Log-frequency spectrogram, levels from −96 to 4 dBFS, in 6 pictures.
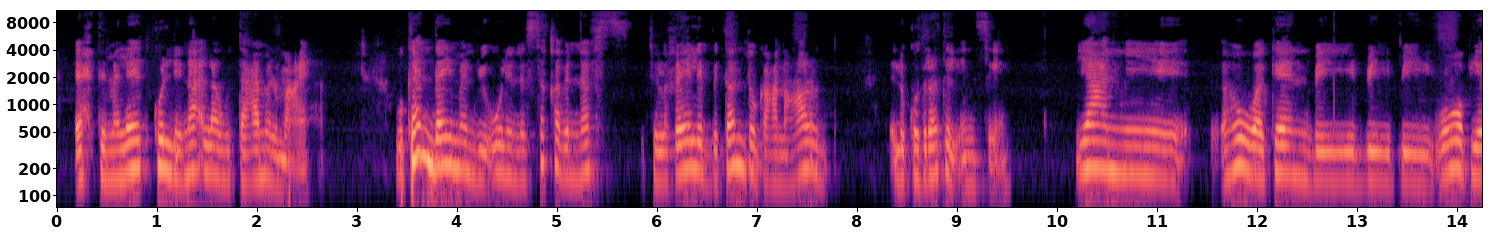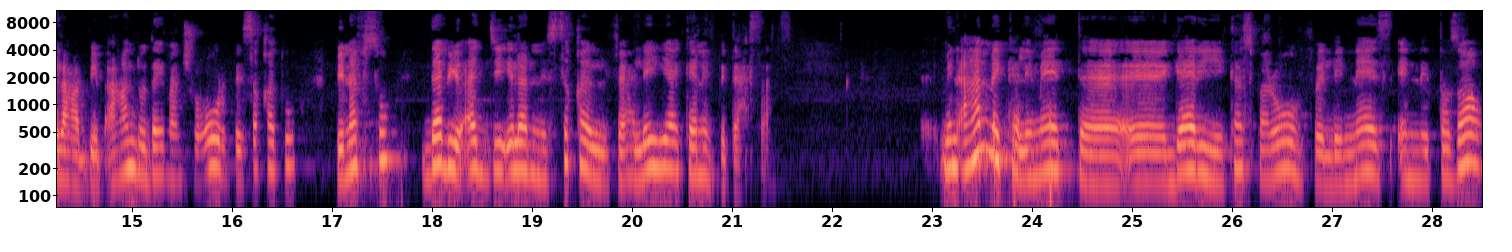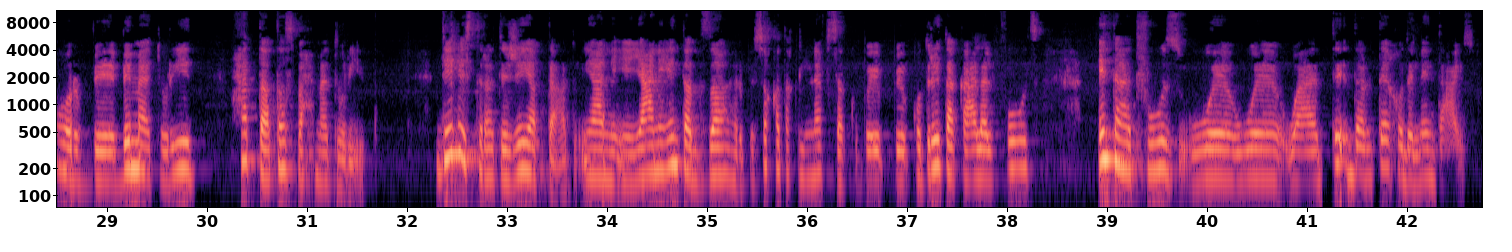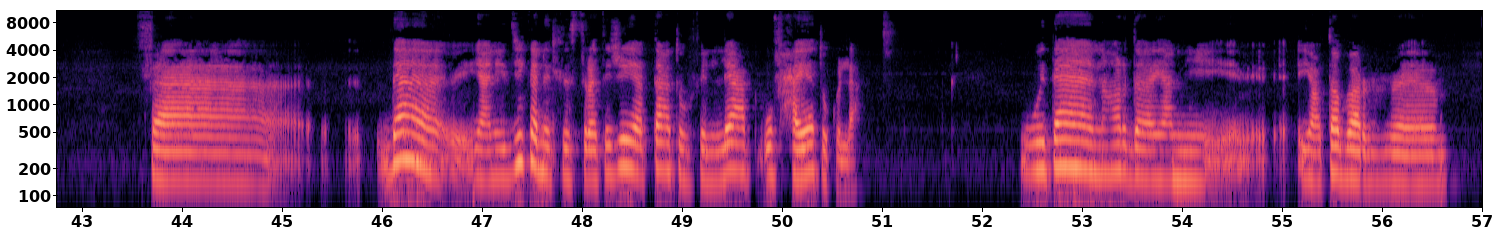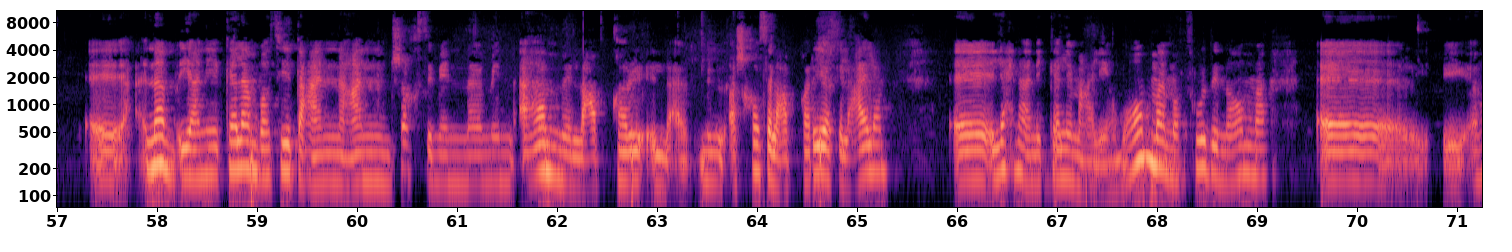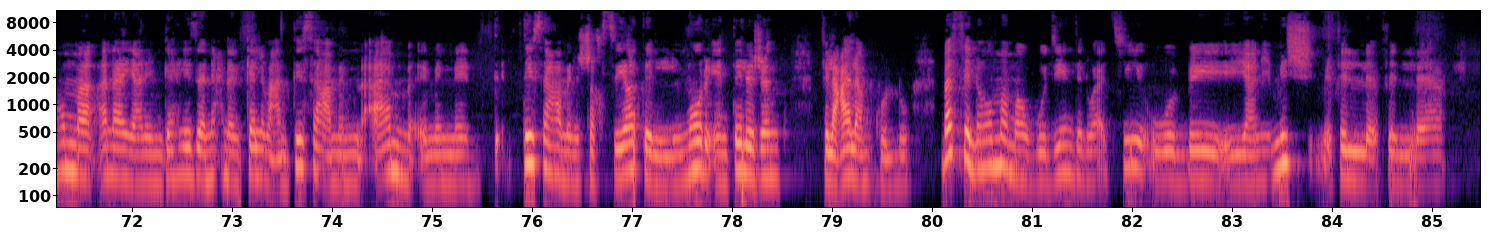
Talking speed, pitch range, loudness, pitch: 100 wpm, 155-195 Hz, -25 LUFS, 170 Hz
